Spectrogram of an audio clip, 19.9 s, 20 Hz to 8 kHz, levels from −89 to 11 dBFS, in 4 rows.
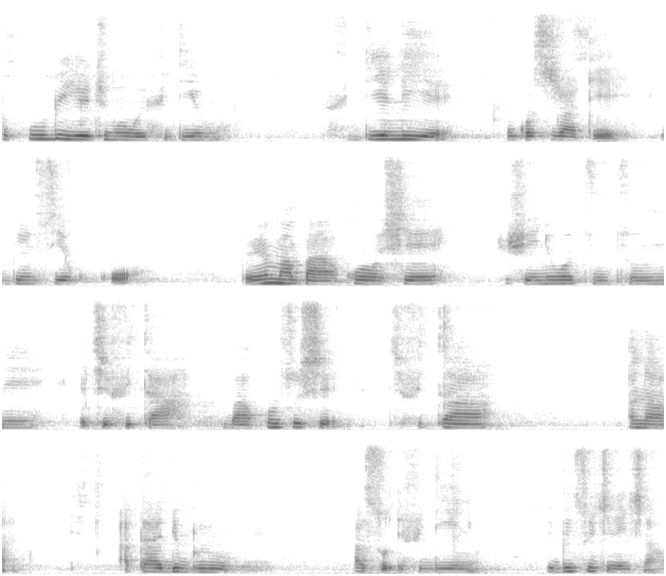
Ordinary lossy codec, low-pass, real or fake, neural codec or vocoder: Opus, 64 kbps; 7.2 kHz; real; none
